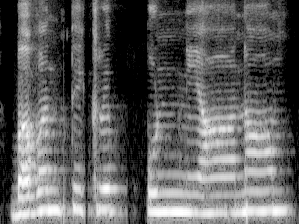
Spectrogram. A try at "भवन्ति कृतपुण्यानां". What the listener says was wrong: Only thing, no, just I think the ta actually came as a halanta. Bhavanti krita, full ta. It is krita. Yeah, it is not tam. It is ta. Bhavanti krita punyana.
